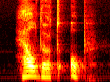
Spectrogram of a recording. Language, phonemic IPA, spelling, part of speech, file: Dutch, /ˈhɛldərt ˈɔp/, heldert op, verb, Nl-heldert op.ogg
- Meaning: inflection of ophelderen: 1. second/third-person singular present indicative 2. plural imperative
